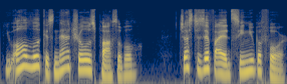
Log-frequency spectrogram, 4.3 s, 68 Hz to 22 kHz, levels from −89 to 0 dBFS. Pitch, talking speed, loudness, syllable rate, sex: 160 Hz, 195 wpm, -18 LUFS, 5.7 syllables/s, male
